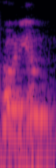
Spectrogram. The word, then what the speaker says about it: meconium: all the way to the M's, and I looked up, what's that, how do you pronounce The that? meconium?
